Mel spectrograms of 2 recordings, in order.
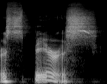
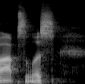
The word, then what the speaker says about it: Apsalus: So, the Apsalus, or Asparas, or asparagus. No, it's the Apsalus.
